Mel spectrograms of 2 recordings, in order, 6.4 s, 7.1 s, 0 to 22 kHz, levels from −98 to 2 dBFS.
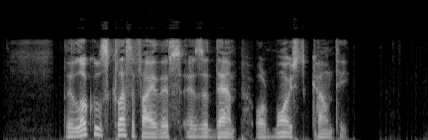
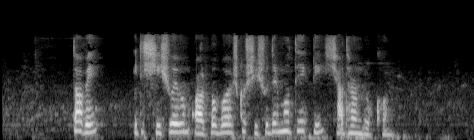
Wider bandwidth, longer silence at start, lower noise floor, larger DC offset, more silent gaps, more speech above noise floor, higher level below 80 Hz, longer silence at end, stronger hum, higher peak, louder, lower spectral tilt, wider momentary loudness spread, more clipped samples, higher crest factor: first, 11 kHz vs 8.2 kHz; second, 0.95 s vs 1.1 s; about the same, -60 dBFS vs -60 dBFS; neither; neither; second, 31 dB vs 40 dB; second, -60 dBFS vs -50 dBFS; about the same, 1.25 s vs 1.2 s; neither; second, -6 dBFS vs -2 dBFS; second, -27 LUFS vs -20 LUFS; second, -3 dB/octave vs -4.5 dB/octave; second, 12 LU vs 15 LU; neither; about the same, 24 dB vs 20 dB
